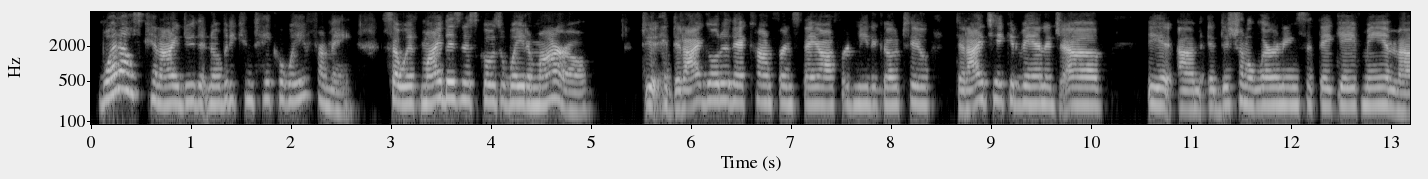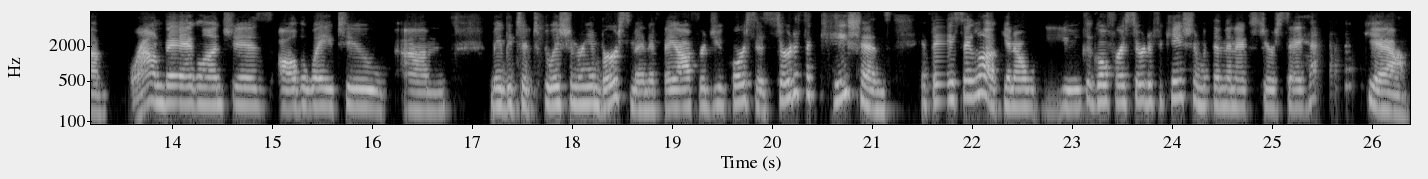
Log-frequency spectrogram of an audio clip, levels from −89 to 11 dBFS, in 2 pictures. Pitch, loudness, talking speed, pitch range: 200 Hz, -20 LUFS, 190 wpm, 185-220 Hz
